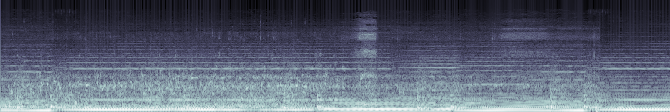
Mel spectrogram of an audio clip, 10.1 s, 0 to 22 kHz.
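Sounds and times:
low bass notes: 0:00.0 - 0:10.0
held tones: 0:05.3 - 0:05.8, 0:07.4 - 0:08.3.

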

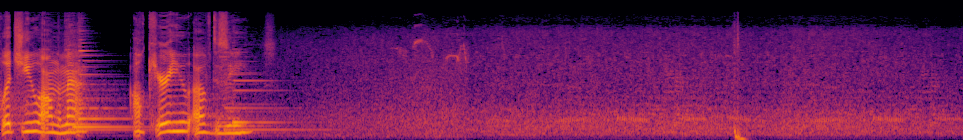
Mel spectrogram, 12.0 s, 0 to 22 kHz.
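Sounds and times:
faint ambient hiss: 0:00.0 - 0:12.0
low thump: 0:09.2 - 0:09.4.

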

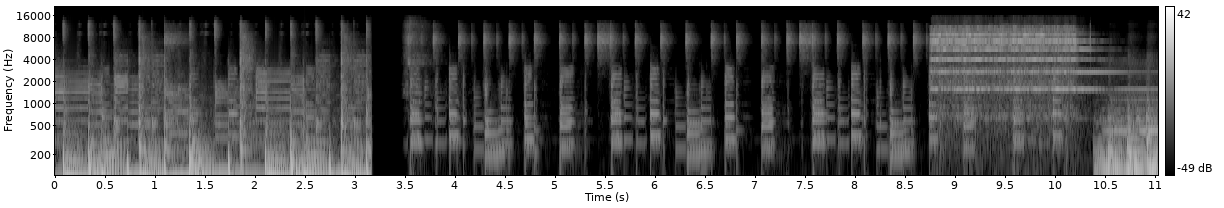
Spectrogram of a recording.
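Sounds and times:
music with drum beat: 0:00.0 - 0:08.8
electric bell ringing: 0:08.8 - 0:11.0.

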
